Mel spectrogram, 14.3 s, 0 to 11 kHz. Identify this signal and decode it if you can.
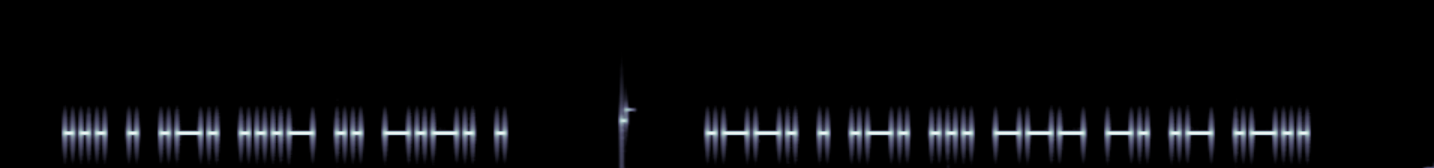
Morse code, heard as a keyed tone, about 15 wpm, 700 Hz. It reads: SERVICE PERSONAL
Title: Sentences from Top 700 Words - New Word Drill - 15wpm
